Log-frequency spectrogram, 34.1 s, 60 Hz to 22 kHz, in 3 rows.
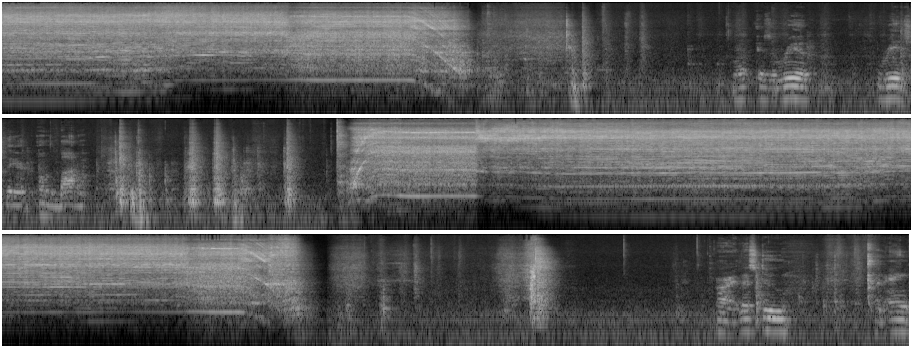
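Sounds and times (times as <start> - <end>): circular saw cutting wood: 0.0 - 7.1, 15.6 - 26.6.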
